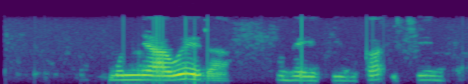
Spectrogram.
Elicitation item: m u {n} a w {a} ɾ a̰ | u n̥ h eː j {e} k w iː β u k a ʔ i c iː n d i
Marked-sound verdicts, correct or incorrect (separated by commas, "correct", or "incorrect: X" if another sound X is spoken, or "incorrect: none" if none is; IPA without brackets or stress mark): incorrect: ɲ, incorrect: e, correct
